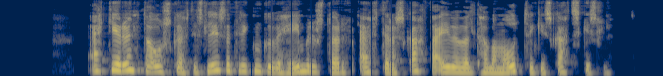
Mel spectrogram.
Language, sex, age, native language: Icelandic, female, 50-59, Icelandic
